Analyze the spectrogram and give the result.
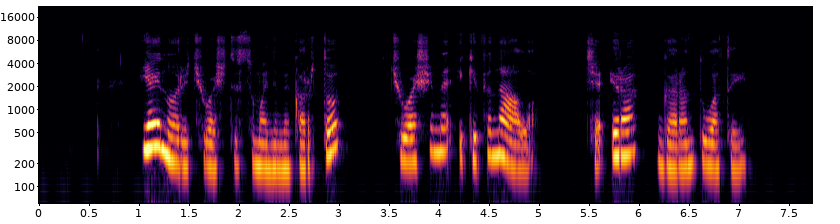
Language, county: Lithuanian, Kaunas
